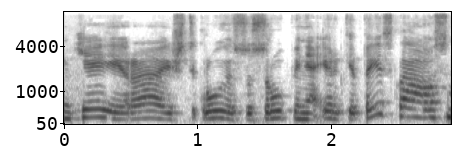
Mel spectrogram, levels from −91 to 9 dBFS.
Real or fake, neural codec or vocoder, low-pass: real; none; 10.8 kHz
